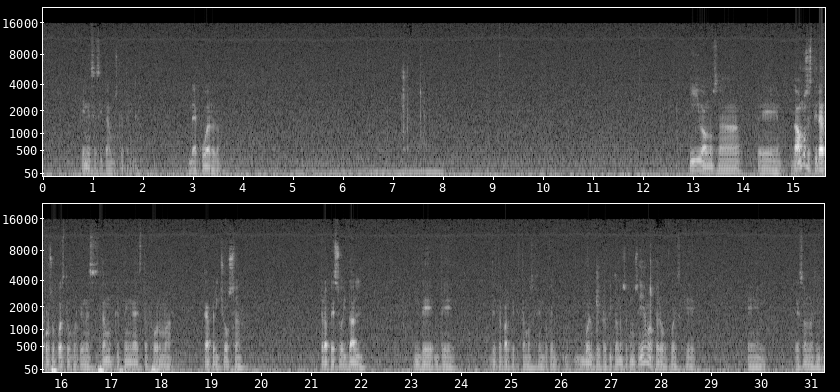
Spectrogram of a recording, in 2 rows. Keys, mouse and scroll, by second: 0.5 click, 1.4-2.5 middle drag, 7.2 middle click, 7.7 a, 9.1 click, 9.9 middle click, 10.5-12.7 drag, 14.5-16.3 drag, 17.8-20.0 drag, 20.7-21.7 drag, 27.3 a, 28.3 b, 28.7-29.9 drag, 31.0-31.2 drag.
